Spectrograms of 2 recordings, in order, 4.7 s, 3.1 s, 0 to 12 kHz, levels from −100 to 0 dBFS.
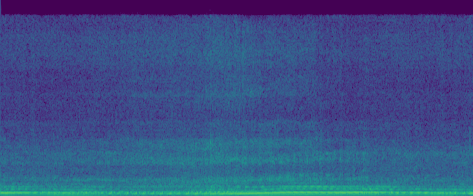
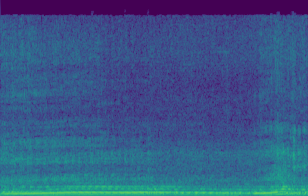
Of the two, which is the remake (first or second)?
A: first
